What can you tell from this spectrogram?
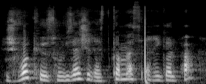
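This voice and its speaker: A woman's voice: medium pitch, rapid-fire, a little hiss or hum. A young woman influencer telling a gossipy storytime straight to her viewers. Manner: animated gossipy storytelling, addresses the viewers directly. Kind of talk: storytime vlog.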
